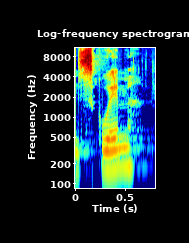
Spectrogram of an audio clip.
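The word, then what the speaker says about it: Sequim: Cocoa, Florida, Dale in Lake Stevens, Wendy in Squim, and if you're just new to this part of the world, that's how they pronounce it.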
